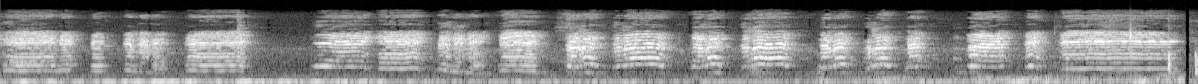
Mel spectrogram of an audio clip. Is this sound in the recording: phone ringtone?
yes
